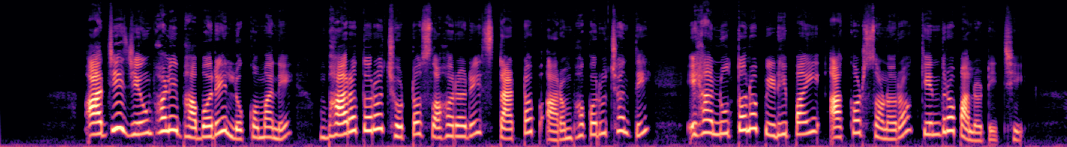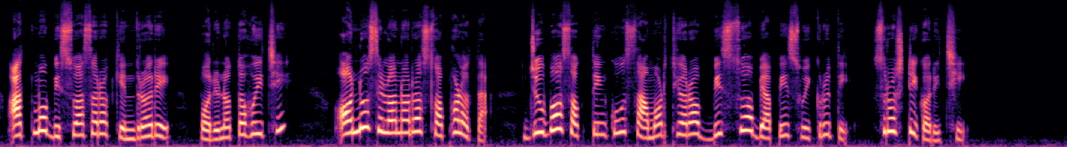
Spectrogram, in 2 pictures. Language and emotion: Odia, neutral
